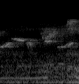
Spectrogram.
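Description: A backyard chicken lets out a faint, brief chirping call, soft and high, over a quiet outdoor background.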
